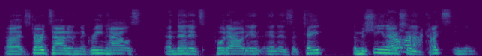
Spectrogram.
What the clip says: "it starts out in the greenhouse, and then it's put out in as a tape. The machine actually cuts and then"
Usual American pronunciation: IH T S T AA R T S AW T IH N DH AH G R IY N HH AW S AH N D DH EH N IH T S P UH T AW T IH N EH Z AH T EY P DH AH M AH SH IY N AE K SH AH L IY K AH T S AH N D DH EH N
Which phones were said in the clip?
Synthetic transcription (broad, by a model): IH T S T AA R T S AW T IH N DH AH G R IY N HH AW S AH N DH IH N IH T S P UH T AW T IH N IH Z AH T EY P DH AH M AH SH IY N AE K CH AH L IY K AH T S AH N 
